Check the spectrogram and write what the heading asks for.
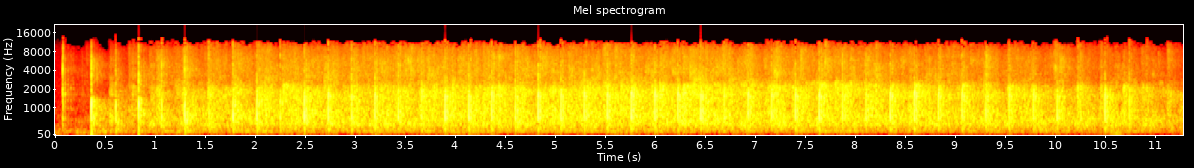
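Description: A standing audience claps steadily for about eleven seconds, dense overlapping applause with a sharp start and a gradual taper near the end.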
